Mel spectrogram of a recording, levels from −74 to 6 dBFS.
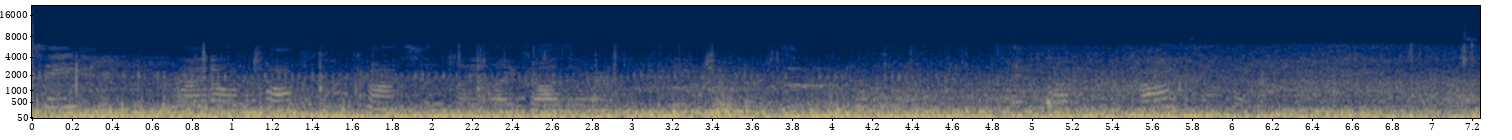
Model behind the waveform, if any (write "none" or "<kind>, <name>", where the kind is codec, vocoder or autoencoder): none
